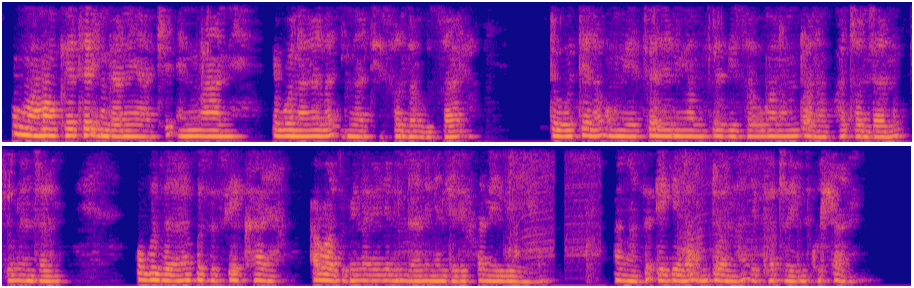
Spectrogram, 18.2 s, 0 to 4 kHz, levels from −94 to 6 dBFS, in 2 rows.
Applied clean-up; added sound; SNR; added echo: neural separator model SepFormer DNS4.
